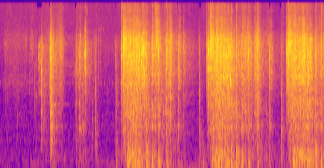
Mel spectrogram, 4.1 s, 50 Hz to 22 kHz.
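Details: Late-'80s/early-'90s Homelite 330 chainsaw, sat a while, then given new hoses, a carb kit and a tank duckbill valve. A couple of light pulls, then it catches and rips crisp, strong one-second rev bursts; runs healthy.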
